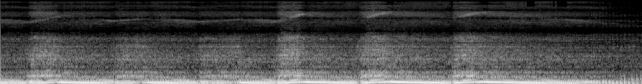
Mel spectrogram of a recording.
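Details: Toyota 2L-TE diesel, 97 hp, near idle with exhaust pipe fallen off: engine rises and falls with each rev blip, wild high turbo whistle swelling on top from the open turbo outlet.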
